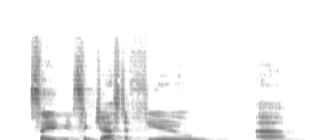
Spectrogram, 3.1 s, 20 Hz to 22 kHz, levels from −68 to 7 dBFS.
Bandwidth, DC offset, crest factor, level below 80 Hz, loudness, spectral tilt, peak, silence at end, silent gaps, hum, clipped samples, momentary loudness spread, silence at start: 16.5 kHz; under 0.1%; 22 dB; -82 dBFS; -29 LUFS; -1.5 dB/octave; -12 dBFS; 0.25 s; none; none; under 0.1%; 15 LU; 0.3 s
